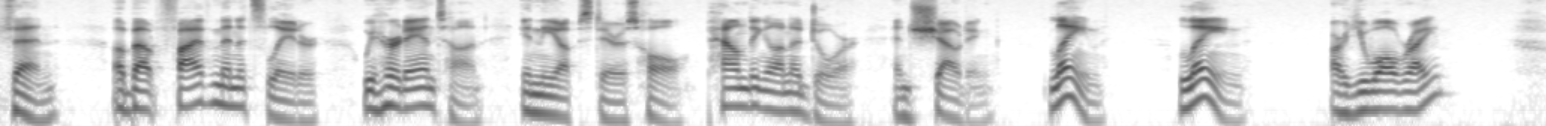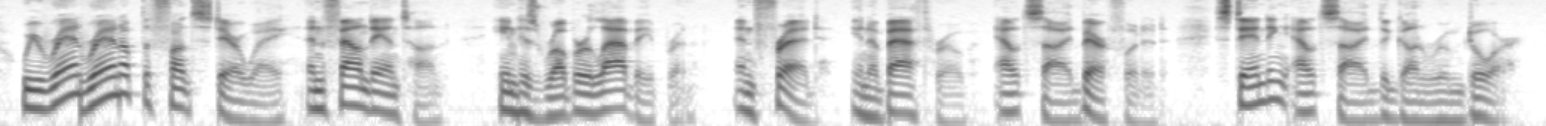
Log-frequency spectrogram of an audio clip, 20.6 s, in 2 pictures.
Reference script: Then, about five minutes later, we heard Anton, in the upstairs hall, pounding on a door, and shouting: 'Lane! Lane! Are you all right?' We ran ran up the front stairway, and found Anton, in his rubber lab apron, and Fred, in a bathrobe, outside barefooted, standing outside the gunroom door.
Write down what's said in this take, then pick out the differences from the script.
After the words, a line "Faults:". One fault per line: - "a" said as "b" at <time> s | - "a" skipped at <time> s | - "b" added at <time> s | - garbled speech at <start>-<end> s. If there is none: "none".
Then, about five minutes later, we heard Anton, in the upstairs hall, pounding on a door, and shouting: 'Lane! Lane! Are you all right?' We ran ran up the front stairway, and found Anton, in his rubber lab apron, and Fred, in a bathrobe, outside barefooted, standing outside the gunroom door.
Faults:
none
